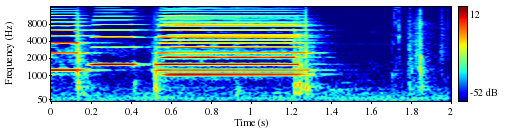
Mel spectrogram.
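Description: Black Paolo Soprani piano accordion (41 treble keys, 120 bass, three treble reeds: low, middle and high) playing a few quick short notes and then one held note on the treble keyboard. The register is the master switch, with the low, middle and high reeds sounding together.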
